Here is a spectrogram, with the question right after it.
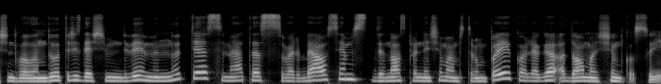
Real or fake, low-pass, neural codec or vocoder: fake; 10.8 kHz; codec, 24 kHz, 1.2 kbps, DualCodec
